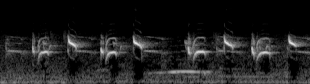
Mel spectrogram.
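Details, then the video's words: Bar-winged prinia song as a lure to make birds start singing: alternating squeaky chirps, some with a hooked rising note, about three per second, with a faint low hum beneath. "pancingan prenjak coki GACOR❗ agar cepat bunyi"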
